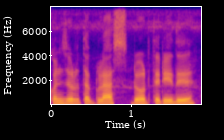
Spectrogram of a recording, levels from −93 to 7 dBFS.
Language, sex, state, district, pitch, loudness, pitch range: Tamil, male, Tamil Nadu, Kanyakumari, 155 Hz, -15 LUFS, 145-165 Hz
